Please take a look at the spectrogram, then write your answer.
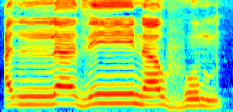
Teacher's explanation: এখানে হাটা নরমাল হবে হলকের শুরু থেকে বলতে হবে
